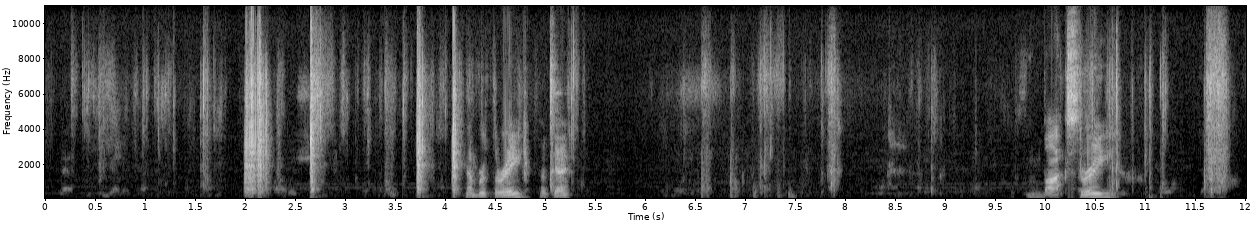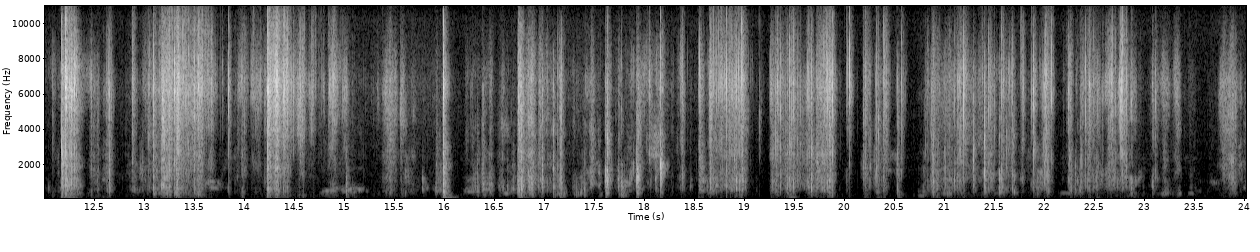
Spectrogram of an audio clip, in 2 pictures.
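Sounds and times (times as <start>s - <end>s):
foil card packs crinkling: 10.6s - 24.0s.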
